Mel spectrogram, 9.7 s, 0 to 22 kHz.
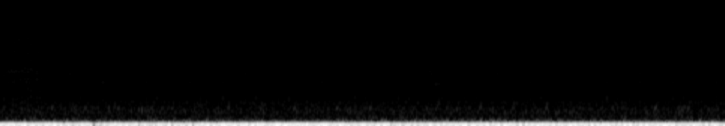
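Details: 2015 Subaru WRX base, 40k miles, warm idle after sitting 4 hours: steady light tap three or four a second over low even hum; no codes on Accessport, oil level fine, owner suspects injectors or bad fuel, rod knock feared, unconfirmed.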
